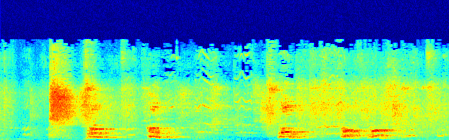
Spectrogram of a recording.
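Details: Goldendoodle puppies, a Golden Retriever and Standard Poodle cross, let out a few sharp, squeaky yips spaced about a second apart, with a brief scratchy noise before the first.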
